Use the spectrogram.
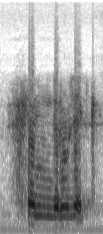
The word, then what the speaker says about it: Jendrulek: ¿cómo se pronuncia tu apellido? Jendrulek. ¿Jendrulek o Jendrulek? Sí, de cualquier lado.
